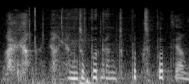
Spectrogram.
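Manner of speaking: high, hushed retold urging; urgent hurrying. Telling partner to flee papa, hushed urgent hurrying. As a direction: urge someone to hurry under your breath.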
